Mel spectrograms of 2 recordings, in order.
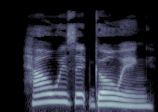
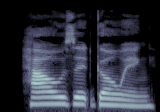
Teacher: how is it going? Becomes how's it going? The is disappears and the final G in going often softens. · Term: connected speech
